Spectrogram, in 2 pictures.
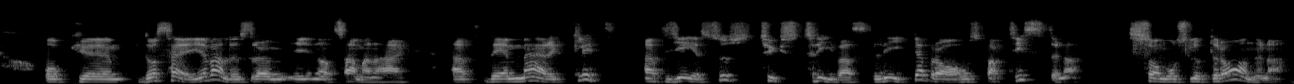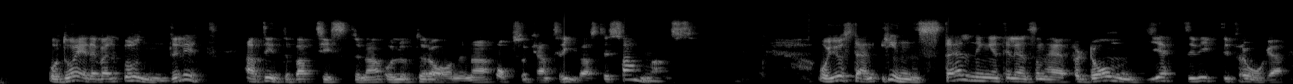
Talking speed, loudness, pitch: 115 wpm, -34 LUFS, 155 Hz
